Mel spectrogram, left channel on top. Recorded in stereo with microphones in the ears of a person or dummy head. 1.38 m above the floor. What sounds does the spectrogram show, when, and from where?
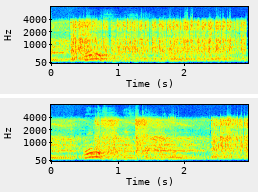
0.5 s a man speaking: 75° right (ahead or behind), 2.5 m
